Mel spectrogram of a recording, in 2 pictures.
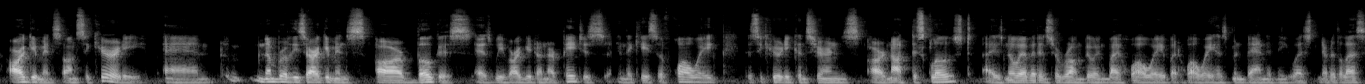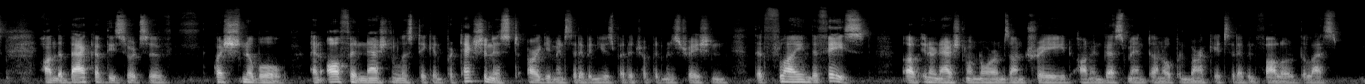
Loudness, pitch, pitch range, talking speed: -23 LUFS, 85 Hz, 80-95 Hz, 190 wpm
